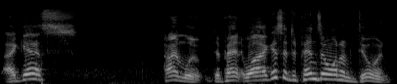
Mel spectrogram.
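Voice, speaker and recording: A man's voice: high voice, sing-song, normal speed. Young adult male guest, horror narrator, laid-back and profane, casual chat. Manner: laid-back, swears often, laughs a lot.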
